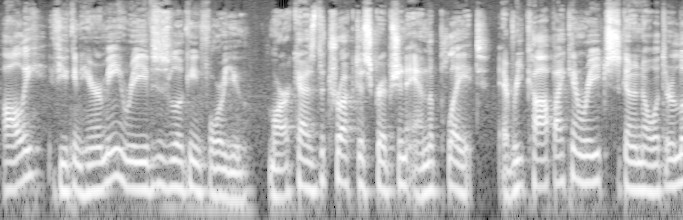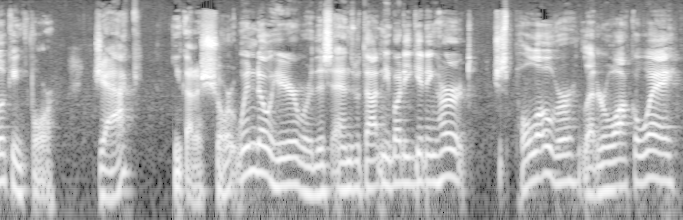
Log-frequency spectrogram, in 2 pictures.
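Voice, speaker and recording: A steady, mid-pitched male voice gives firm orders as a police sergeant negotiating over the phone, played by a man. He speaks in a commanding, no-nonsense way in this audio drama. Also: a little fast. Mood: stern.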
